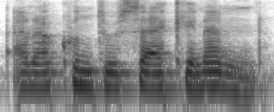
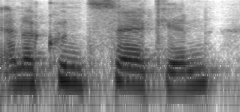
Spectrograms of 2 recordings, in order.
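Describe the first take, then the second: First: The last word ends with an added -an sound. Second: The last word ends bare, without an ending. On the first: It follows formal grammar for the predicate of kana. "you should say" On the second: It is the everyday colloquial form. "They say ... in عامية"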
